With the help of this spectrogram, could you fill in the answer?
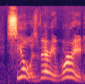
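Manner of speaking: put-on a little boy crying to Sarah on her return. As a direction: let it burst out tearfully. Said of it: "he cried".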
